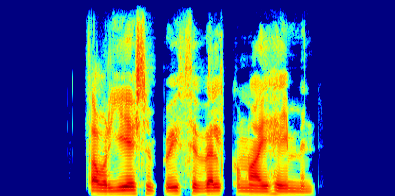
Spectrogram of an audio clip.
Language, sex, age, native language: Icelandic, male, 13, Icelandic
